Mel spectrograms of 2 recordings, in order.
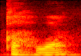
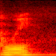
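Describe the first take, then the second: First: The word begins with a q sound. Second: The word begins without a q sound. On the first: This is the classical form of the word. "Maybe you name it in classical as qahwa" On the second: This is the everyday spoken form of the word. "So ahwe means coffee"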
